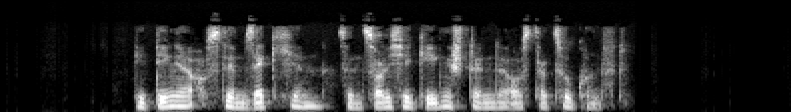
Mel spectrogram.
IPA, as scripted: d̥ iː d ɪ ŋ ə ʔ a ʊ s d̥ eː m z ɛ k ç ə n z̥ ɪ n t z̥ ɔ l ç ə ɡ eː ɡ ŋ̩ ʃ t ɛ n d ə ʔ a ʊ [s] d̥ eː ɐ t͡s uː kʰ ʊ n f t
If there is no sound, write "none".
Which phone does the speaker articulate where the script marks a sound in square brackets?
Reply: s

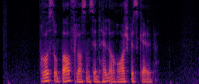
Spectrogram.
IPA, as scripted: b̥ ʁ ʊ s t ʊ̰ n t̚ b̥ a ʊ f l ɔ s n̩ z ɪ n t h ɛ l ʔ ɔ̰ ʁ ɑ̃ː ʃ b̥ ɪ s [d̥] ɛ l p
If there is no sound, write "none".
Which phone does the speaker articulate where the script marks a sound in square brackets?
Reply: ɡ̥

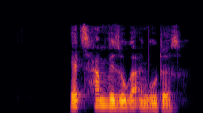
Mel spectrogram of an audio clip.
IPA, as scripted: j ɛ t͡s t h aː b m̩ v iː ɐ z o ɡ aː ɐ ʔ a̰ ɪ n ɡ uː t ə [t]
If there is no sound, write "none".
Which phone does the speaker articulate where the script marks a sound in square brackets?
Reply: s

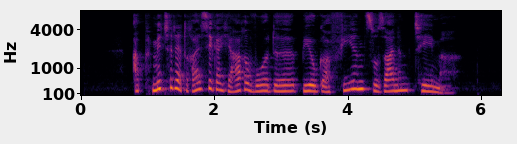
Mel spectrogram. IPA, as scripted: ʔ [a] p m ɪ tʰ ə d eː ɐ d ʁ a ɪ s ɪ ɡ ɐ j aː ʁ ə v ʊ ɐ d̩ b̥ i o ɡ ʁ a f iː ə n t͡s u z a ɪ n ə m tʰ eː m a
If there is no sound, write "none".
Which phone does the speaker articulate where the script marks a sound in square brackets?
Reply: a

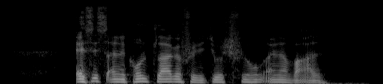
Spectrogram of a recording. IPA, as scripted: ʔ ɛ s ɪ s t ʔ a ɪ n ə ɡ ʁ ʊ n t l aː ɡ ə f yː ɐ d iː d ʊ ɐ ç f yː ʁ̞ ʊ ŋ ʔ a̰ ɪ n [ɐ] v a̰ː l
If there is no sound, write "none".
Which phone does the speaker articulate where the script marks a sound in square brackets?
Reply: ɐ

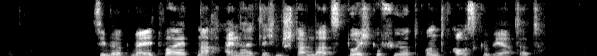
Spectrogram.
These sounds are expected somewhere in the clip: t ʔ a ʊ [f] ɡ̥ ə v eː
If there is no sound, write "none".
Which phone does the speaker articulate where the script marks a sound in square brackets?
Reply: s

